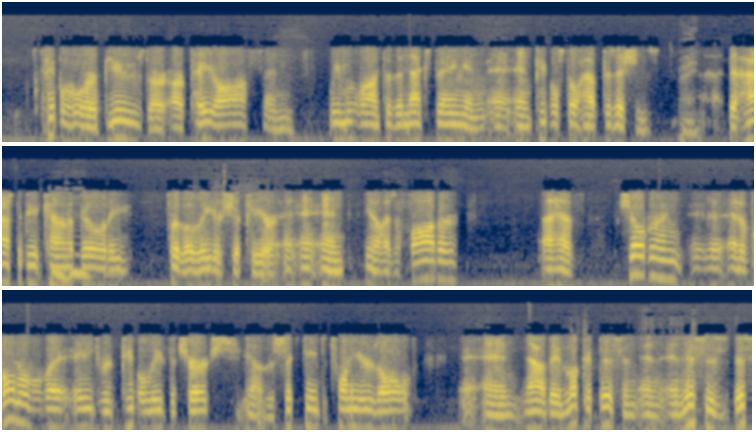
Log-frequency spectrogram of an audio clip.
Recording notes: head to the phones to receive the listeners take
